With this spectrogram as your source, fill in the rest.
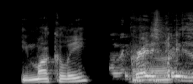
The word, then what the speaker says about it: Immokalee: Josh is originally from a small village in Florida called, Josh, help me out with the pronunciation. Immokalee. Immokalee.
